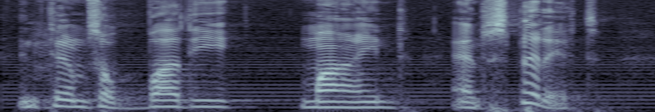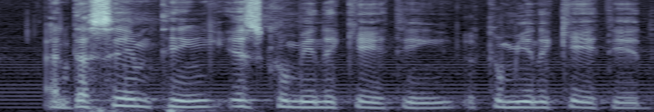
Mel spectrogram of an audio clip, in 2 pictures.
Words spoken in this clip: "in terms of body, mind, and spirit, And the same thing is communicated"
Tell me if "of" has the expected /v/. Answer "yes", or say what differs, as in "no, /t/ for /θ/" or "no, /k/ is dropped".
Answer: yes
